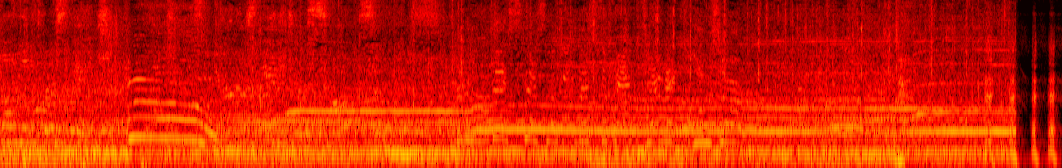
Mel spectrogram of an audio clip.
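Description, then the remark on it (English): A large crowd at a Seattle Mariners baseball game boos Dr. Fauci loudly and steadily, long drawn-out jeers layered over a dense roar of voices, cutting off abruptly near the end. “There you have it, Dr. Fauci getting booed.”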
